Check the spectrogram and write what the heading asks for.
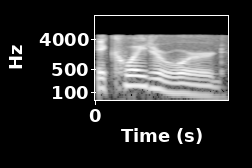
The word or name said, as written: equatorward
